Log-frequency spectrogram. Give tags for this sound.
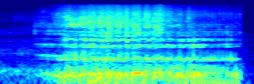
monster; roar; growl; snarl

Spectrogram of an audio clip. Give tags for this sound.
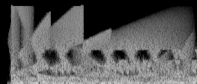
additive; weird; synthesizer; digital; noise; synthesis; synthetic; synth

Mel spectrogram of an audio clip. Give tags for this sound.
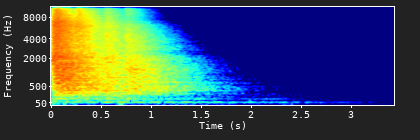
field-recording; hit; resonant

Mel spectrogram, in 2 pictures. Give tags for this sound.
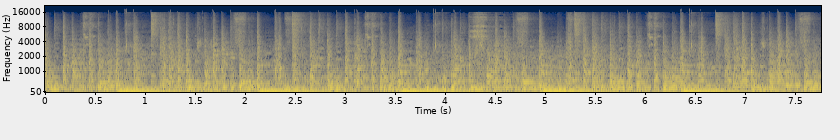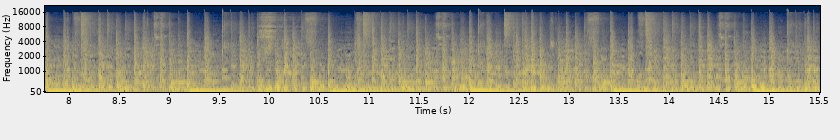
brazil; electronic; samba

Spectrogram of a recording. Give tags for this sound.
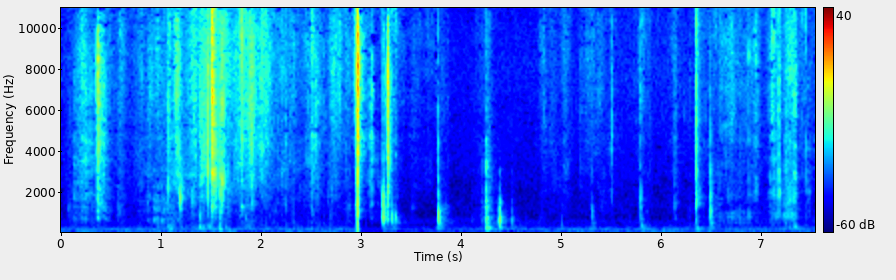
fiddling; random; noise; hit; hits; metal; variable; binoculars; thumps; taps; voice; brush; scrapes; objects

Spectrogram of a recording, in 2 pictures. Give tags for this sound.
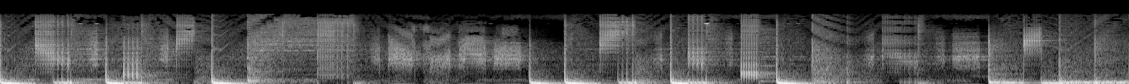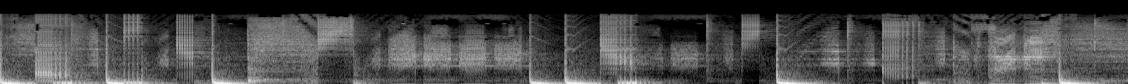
beat; drum; drum-loop; drums; electronic; glitch; groovy; loop; percussion; percussion-loop; rhythm

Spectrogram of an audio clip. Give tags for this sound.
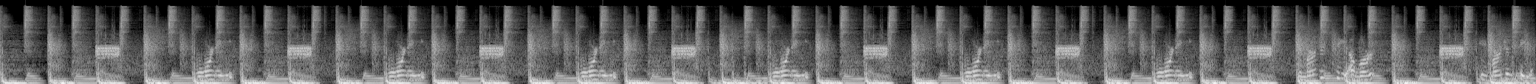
Electro; Loop; Samples; Techno

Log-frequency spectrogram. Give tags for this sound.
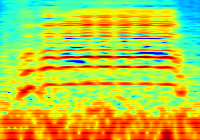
animal; farm; field-recording; goat

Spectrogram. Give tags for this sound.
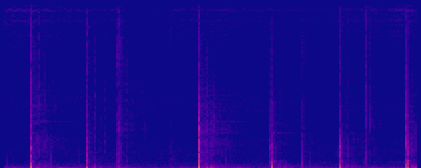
football; soccer; ball; concrete

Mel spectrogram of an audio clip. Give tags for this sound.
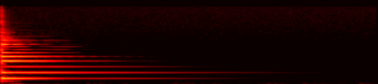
ukulele; sample

